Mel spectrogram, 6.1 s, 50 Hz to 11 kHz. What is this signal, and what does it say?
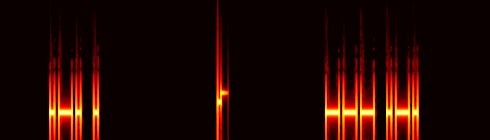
Morse code, heard as a keyed tone, about 22 wpm, 700 Hz. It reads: RE OR
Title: Top Two Letter Combinations in Words 22wpm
